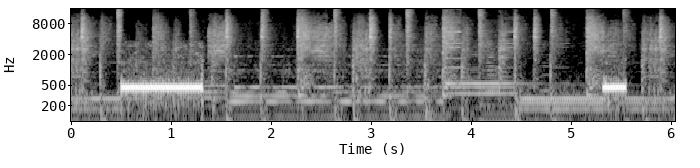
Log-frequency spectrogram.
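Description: An outgoing phone call: a loud steady electronic tone, then a low, continuous ringback hum with soft clicks, and a brief second burst of the bright tone near the end.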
